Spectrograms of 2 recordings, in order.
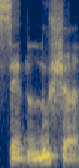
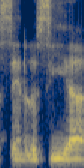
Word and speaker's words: Saint Lucia: of the islands correctly it's Saint Lucia not sin Lucia uh it's Dominica it's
